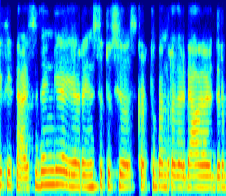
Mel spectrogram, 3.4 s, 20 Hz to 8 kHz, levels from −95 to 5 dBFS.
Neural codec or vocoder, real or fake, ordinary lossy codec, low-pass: codec, 44.1 kHz, 7.8 kbps, DAC; fake; Opus, 24 kbps; 7.2 kHz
